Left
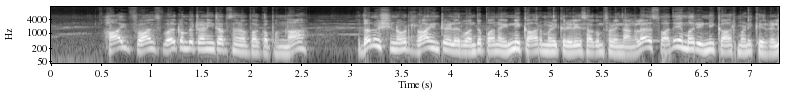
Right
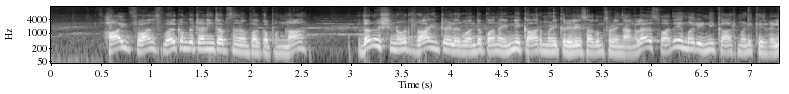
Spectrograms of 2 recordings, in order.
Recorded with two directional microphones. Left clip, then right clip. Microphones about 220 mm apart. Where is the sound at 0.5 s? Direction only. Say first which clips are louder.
Even; 10° left (ahead or behind).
